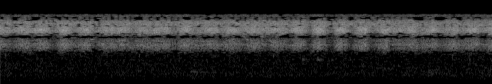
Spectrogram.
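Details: Summer cicadas in Provence, southern France, produce an intense high rasping hum with quick throbbing pulses and slight swells in loudness, nothing else audible.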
